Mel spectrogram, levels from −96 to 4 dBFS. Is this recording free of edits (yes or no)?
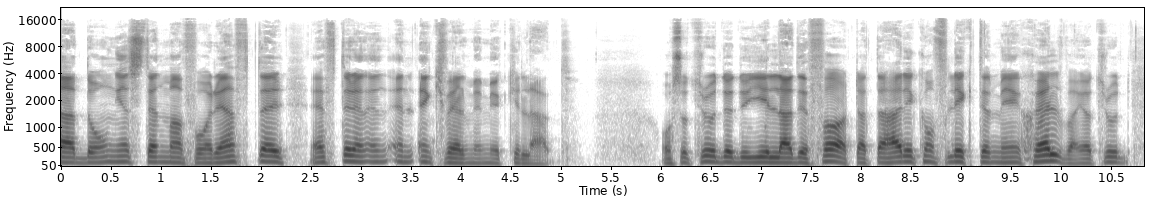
yes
